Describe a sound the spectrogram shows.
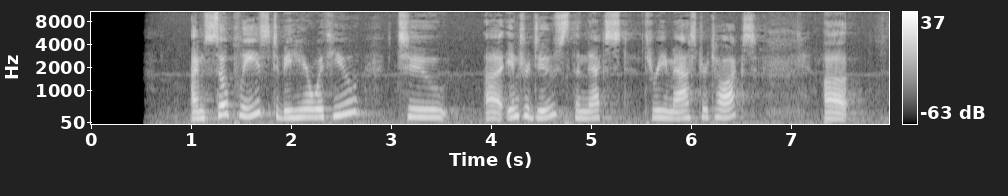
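A woman speaks calmly into a microphone over a loudspeaker.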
